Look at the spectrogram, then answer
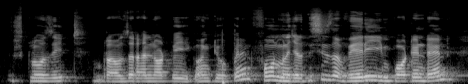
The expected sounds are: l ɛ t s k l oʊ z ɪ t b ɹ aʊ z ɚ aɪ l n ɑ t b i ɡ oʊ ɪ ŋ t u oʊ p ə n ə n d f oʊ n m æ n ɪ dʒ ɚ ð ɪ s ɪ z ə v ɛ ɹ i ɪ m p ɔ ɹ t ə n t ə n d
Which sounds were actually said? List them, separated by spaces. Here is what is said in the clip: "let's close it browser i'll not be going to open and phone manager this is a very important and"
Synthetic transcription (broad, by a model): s k l oʊ z ɪ t b ɹ aʊ z ɚ aɪ l n ɑ t b i ɡ oʊ ɪ ŋ t u oʊ p ə n ə n d f oʊ n m æ n ɪ dʒ ɚ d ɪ s ɪ z ə v ɛ ɹ i ɪ m p ɔ ɹ t ə n t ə n d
